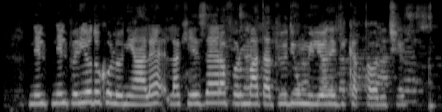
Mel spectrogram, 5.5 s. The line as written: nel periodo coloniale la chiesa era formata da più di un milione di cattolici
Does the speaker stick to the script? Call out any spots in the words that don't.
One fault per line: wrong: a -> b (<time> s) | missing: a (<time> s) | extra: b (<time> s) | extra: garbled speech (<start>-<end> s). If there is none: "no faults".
extra: nel (0.6 s)
missing: da (3.4 s)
